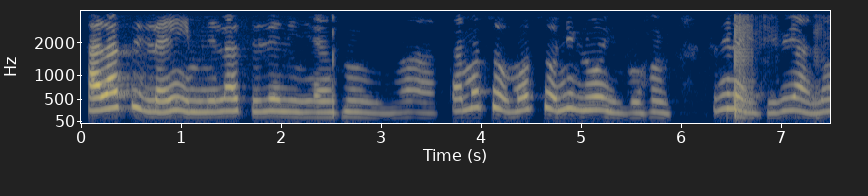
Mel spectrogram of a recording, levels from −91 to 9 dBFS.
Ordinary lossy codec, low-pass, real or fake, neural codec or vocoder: Opus, 64 kbps; 3.6 kHz; real; none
